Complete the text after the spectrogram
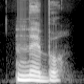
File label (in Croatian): "nebo", Hrvatski; neizvorni; mreznik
